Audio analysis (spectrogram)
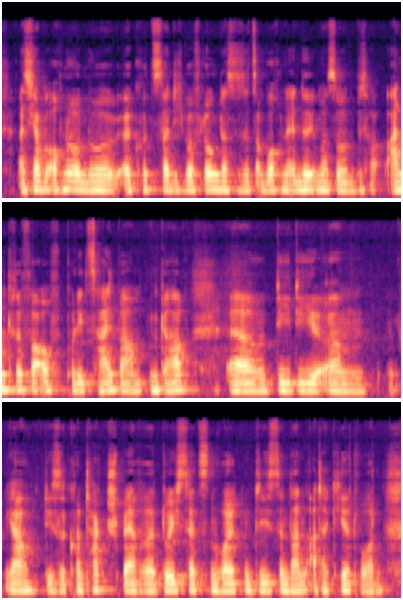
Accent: Baden-Württemberg, Germany; bei uns in Baden-Württemberg

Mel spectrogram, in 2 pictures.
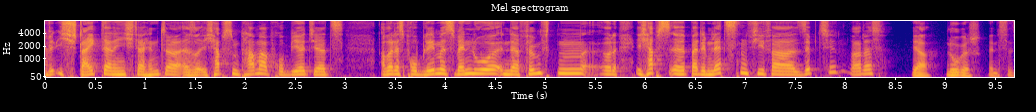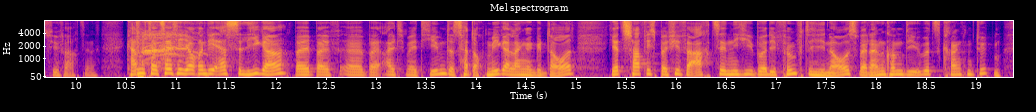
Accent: Jena, Thuringia, Germany; Ich komme ja aus Jena

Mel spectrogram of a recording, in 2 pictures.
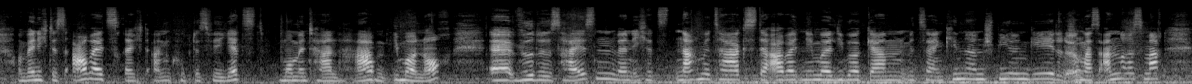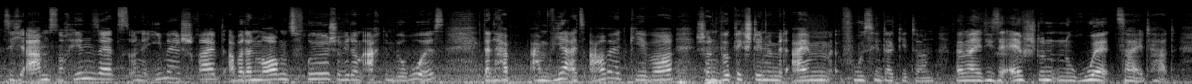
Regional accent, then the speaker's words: Stuttgart, Baden-Württemberg, Germany; ich komme ja eigentlich aus Stuttgart, bin aber jetzt des Öfteren in Berlin

